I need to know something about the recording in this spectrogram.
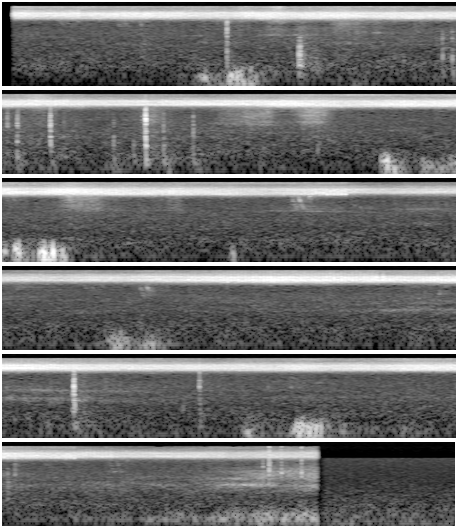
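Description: Insects in meadow grass chirring in a steady, high-pitched drone, with a few faint clicks and low thumps scattered through it.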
